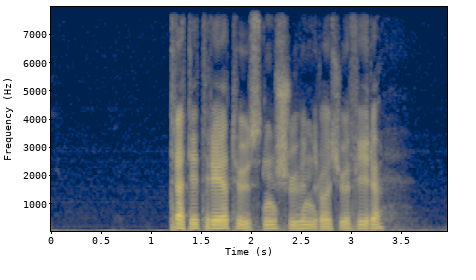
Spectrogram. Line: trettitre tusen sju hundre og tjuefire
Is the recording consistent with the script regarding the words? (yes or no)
yes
